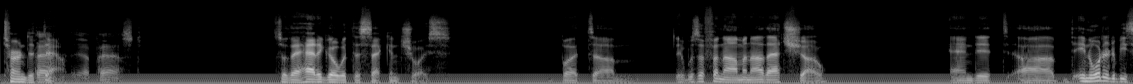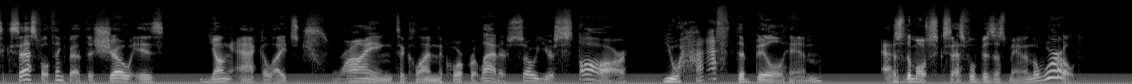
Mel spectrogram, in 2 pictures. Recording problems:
electrical hum; faint; throughout; 50 Hz, 25 dB below the speech

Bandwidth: 16.5 kHz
